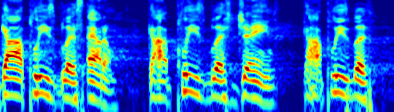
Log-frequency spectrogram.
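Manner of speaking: put-on old man voice, prayerful tone. Retelling a movie scene of an old man praying at lockers: imitating an old man praying.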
